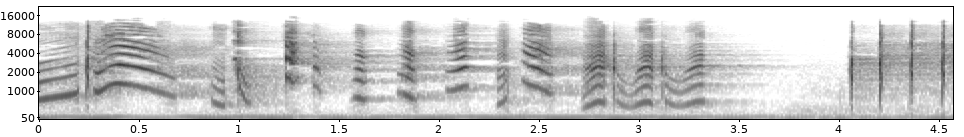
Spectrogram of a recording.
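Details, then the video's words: A talking pet parrot, said to speak Pashto, mimics mobile phone ringtones and message alert sounds: a rapid string of squeaky whistled notes with rising and falling sweeps, ending in four quick sharp chirps. "parrot so Cute New phashto Talking"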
